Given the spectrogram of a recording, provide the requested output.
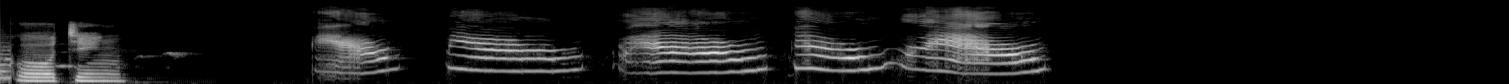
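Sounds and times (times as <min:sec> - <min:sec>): cat meowing: 0:03.1 - 0:10.5.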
